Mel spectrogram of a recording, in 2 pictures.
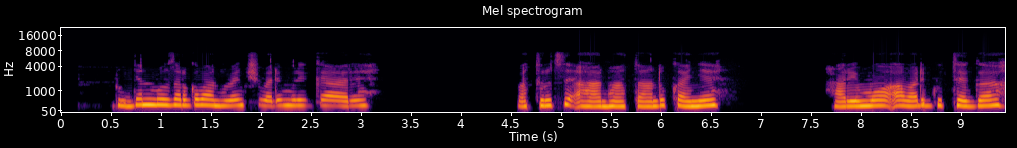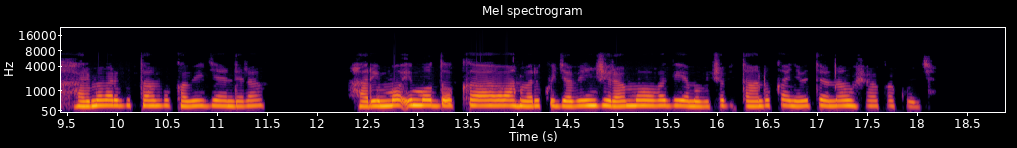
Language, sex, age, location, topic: Kinyarwanda, female, 25-35, Musanze, government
